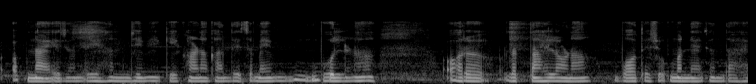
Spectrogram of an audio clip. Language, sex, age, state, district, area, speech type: Punjabi, female, 45-60, Punjab, Amritsar, urban, spontaneous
